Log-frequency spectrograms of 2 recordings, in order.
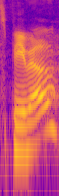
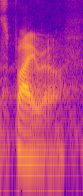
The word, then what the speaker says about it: Spiros: to pronounce my name its spiral like spider not spiral this is spiral very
